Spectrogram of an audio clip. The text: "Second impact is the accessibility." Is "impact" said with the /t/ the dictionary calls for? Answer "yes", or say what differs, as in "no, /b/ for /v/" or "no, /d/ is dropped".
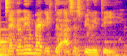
no, /t/ is dropped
